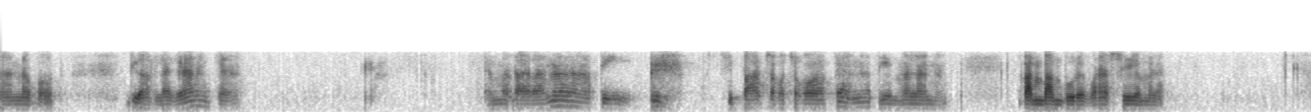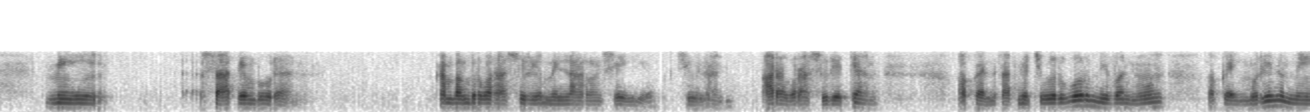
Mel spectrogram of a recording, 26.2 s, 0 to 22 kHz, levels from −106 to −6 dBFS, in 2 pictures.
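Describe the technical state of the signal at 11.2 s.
Around 11.2 s the signal is coming out of a VoIP packet loss concealed by the speech codec. Packets went missing from 11.12 to 11.17 s, a gap of about 30 ms that fits three lost 10 ms frames. The decoder bridged it by repeating its last pitch and vocal tract filter with falling gain, so the sound smears into a brief buzzy tone or coloured noise that fades. Because each frame is predicted from the one before, the speech at 11.2 s is still weakened or distorted as the decoder recovers.

Throughout, including this moment, the audio carries G.729 codec damage, plainly audible at 8 kbit/s. The codec rebuilds speech from a vocal tract filter, a pitch predictor and a few pulses in each 10 ms frame, and the line passes only about 300 Hz to 3.5 kHz. The result is narrow, thin speech with a rough, synthetic edge.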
